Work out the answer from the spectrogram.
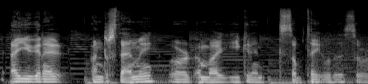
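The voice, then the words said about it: Scottish accent. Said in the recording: “This weird accent coming from the corner? ... There's like a Scottish person.”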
